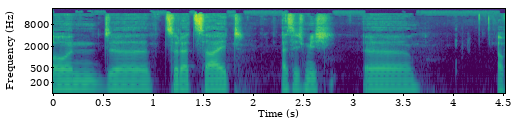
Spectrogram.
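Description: A man with an Arabic accent talks at a fairly low pitch in a dark, mellow tone. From Syria. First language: Arabic (speaking German). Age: 20s. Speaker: psychotherapy student. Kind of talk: interview. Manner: halting.

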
